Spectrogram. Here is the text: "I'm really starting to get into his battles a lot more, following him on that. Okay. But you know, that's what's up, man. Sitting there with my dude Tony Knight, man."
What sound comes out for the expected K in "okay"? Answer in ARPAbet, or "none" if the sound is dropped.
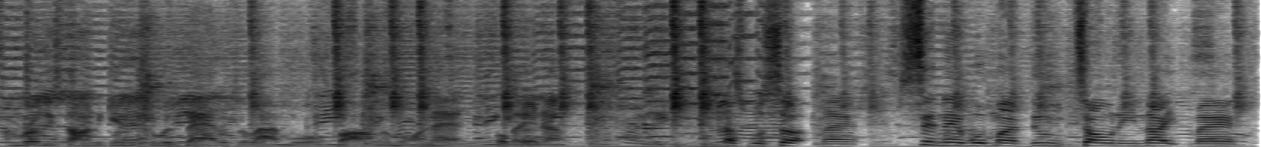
none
